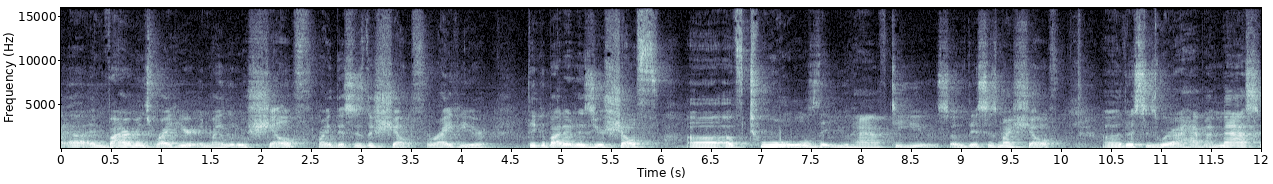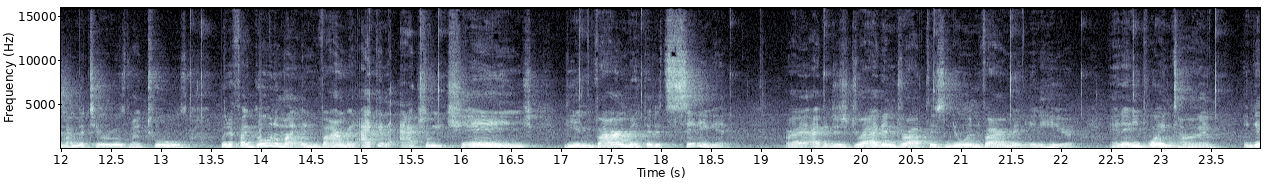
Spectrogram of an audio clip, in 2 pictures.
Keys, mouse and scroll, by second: 10.7 click, 13.2 click, 15.0 alt+click, 15.9-17.1 shift+right drag, 17.7 alt+click, 18.6-19.6 drag, 20.6 shift+right click, 22.1 click, 23.5-23.9 shift+right drag.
